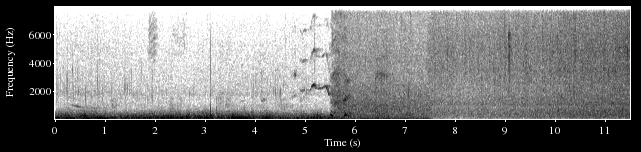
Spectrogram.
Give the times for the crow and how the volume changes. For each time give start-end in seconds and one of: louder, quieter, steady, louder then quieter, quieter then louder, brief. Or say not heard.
not heard.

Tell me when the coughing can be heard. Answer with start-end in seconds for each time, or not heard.
5.5-6.8.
